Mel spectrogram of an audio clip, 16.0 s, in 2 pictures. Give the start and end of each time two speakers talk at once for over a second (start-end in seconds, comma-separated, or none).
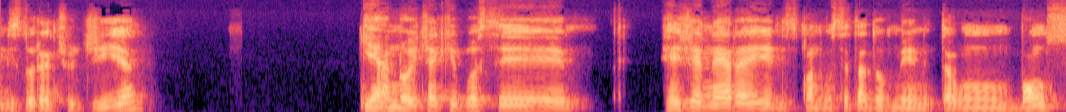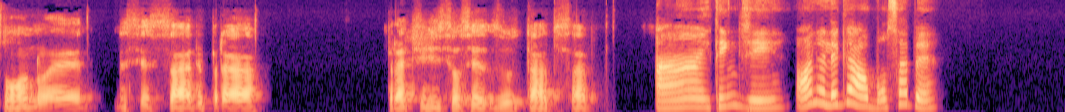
none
